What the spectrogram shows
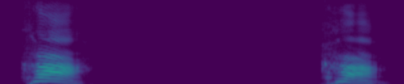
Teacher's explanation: sa ngala-ngala po natin sa velar part po natin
